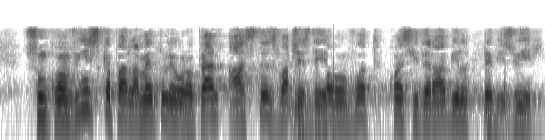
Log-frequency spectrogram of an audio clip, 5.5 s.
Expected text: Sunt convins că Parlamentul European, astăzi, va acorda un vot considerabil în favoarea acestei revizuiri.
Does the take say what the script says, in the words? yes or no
no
